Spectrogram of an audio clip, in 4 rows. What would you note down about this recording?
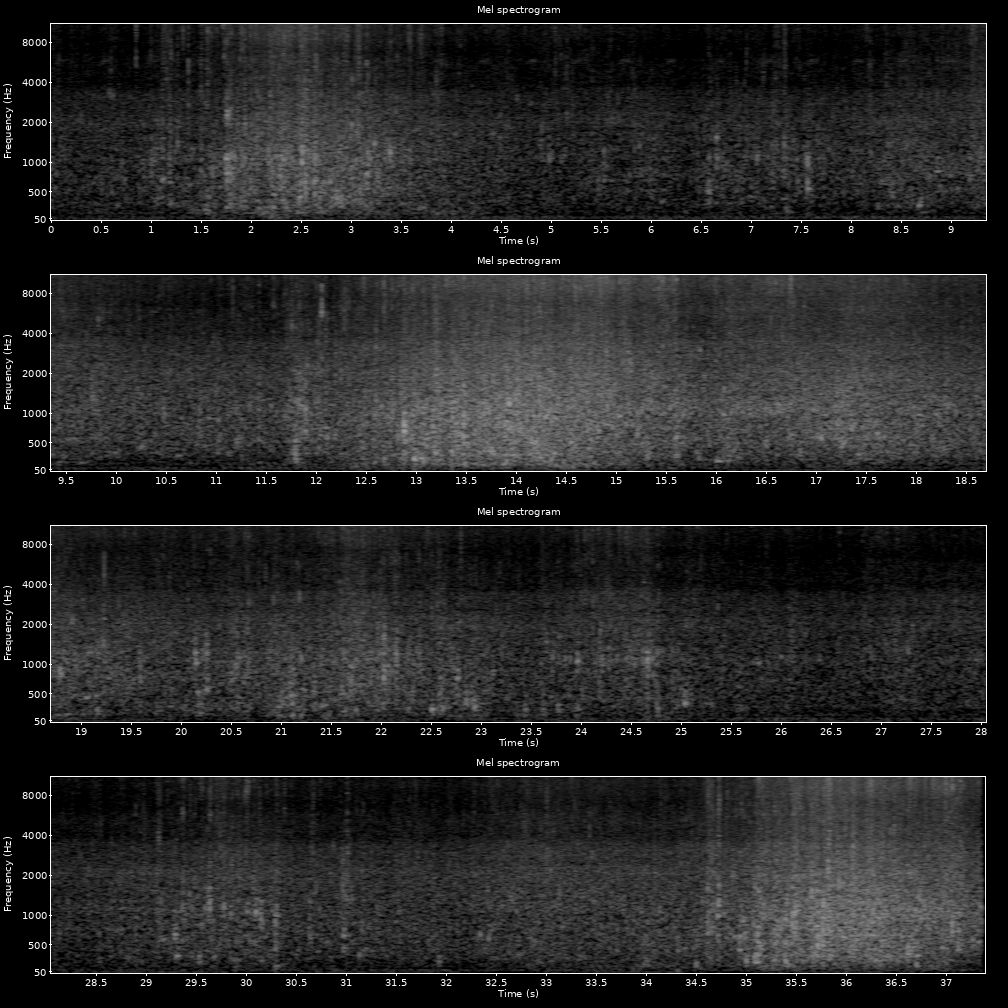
sound of the waves, Zoom H2n MS+XY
